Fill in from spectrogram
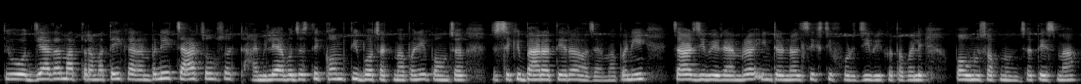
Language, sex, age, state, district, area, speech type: Nepali, female, 30-45, West Bengal, Darjeeling, urban, spontaneous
